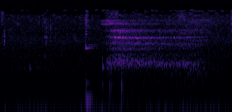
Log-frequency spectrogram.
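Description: Near silence, with a faint tap a little under a second in, then a soft hiss lasting about a second.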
